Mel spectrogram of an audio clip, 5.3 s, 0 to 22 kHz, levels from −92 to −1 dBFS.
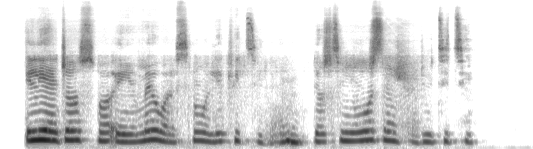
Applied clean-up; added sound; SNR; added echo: neural mask model DeepFilterNet 3.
